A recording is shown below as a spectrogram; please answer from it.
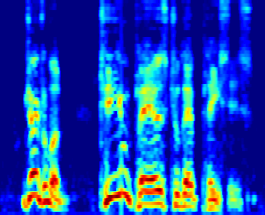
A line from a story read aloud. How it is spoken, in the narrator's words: said the Arch-Chancellor of Brazenek haughtily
